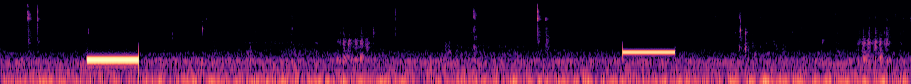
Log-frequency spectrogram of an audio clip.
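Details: Simulated hearing test in an ASMR audiologist role-play, during high/low frequency testing in which the listener raises a hand or says yes on hearing a tone: two steady beeps about a second each, one low and one higher, over soft room noise and rustling.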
